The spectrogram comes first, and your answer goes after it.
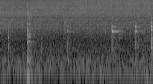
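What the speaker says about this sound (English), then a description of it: "I want to get my vegetables sautéed" Vegetables sautéing in olive oil in a pan give a soft, steady sizzle with a few sharp utensil clicks and scrapes from stirring, close by and with no voices.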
